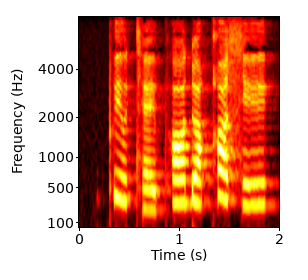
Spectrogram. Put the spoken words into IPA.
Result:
pʰɪ˥˧ʊ̯tʰɛ˩ɪ̯pʰɒ˦˥ ɗʌ˧qʰʌ˥˧ sɪ˦˥

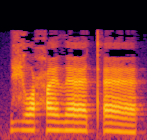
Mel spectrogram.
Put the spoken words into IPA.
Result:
ʑɔħæðæ tʼæ

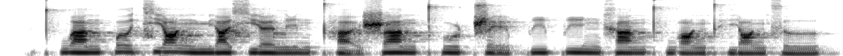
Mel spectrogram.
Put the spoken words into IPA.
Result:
t̪ʰwa˨˦npɤ˦t͡ɕjɑ˥˨ŋ mjä˥˨ɕjɛ˥˨li˨˦nt̪ʰa̰˨˩ɪ̯ ʂa˥˨nt̪ʰu˨˦ʈ͡ʂḛ˨˩ɪ̯ pi˦pi˥˨ŋxa˦n t̪ʰwɑ˦ŋt̪ʰjɑ˦ŋsɹ̩˨˦

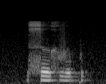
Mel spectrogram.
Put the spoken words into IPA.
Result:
søxvɪp

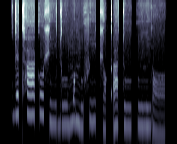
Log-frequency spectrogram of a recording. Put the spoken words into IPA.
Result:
dɛ˦tʰaː˦ko˦ʃiː˨ duː˨mɔ˦ mu˨fiː˦t͡ʃɔ˨kʼa˦ tuː˦kʷi˦ li˦ɾɔ˨

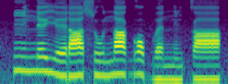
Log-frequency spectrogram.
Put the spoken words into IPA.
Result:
ĩ˧ne˧je˨ ɾa˨˦su˧na˦ ɡɔ˦˨bɛ˨nĩ˨ ka˧

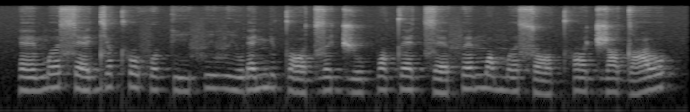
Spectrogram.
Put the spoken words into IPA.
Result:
ɛ mɤsɛ dʲɔt̪ʰofɤki fiviu̯ ɾɛnʲot̪ɔ d͡zɤd͡ʒu pɔt̪ɛt͡sɛ fɛmɔmɤsɔ t̪ʰɔd͡ʒɤdˤo

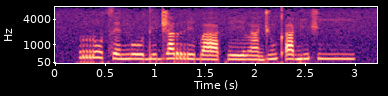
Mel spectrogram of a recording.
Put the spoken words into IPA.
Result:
ro˦˨ t͡sɛ˨ ŋoː˨de˨d͡ʒa˦ re˦baː˨keː˨lã˨ d͡ʒũ˦kʼa˦ɡĩ˦ʃiː˦

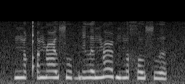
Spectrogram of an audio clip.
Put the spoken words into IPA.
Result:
ŋøqʼʌŋʕisʷʌ biləŋ ʕøbŋʌχo sʷə

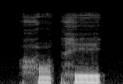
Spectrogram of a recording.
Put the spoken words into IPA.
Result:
hɔ̃˨t̚he˧

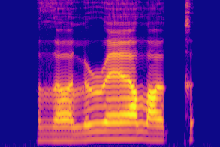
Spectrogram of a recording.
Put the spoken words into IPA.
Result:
ðʌl ɹɛlˠək

